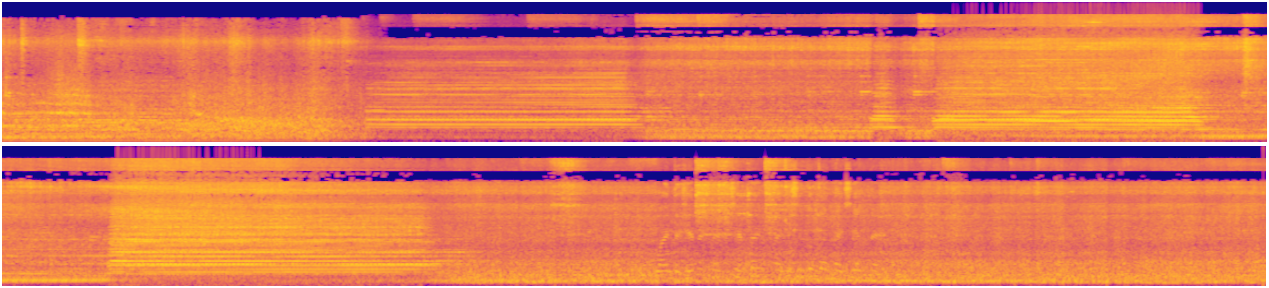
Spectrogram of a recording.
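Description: Diesel freight locomotives of a passing KCSM train sounding their air horn: a long blast, a brief tap, then two more long blasts. The freight cars then roll by with a steady rumble and wheel clatter. The horn blasts follow a few seconds of loud rushing noise.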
